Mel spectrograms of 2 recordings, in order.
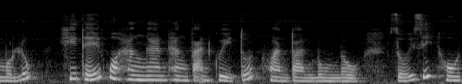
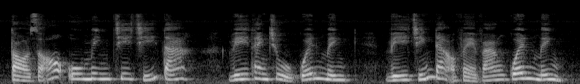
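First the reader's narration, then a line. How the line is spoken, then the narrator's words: Demon general shouting. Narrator (Vietnamese): Một quỷ tướng ... hét lên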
